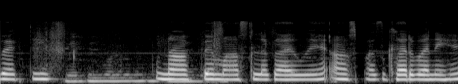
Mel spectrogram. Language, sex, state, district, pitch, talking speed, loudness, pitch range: Hindi, female, Himachal Pradesh, Shimla, 225 Hz, 130 wpm, -16 LUFS, 220-240 Hz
